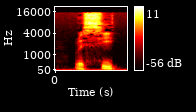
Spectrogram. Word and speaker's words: receipt: receipt、 P を発音しません。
